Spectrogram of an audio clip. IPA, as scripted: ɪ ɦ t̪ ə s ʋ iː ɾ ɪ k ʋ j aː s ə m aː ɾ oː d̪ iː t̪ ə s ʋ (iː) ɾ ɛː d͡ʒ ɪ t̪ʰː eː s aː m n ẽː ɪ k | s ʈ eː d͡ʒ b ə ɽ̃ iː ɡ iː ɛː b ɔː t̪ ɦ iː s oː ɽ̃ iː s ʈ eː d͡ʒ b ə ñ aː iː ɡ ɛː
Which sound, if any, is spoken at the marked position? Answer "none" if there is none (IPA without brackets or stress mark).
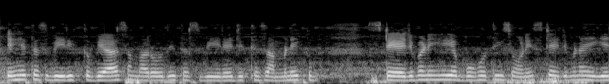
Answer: iː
